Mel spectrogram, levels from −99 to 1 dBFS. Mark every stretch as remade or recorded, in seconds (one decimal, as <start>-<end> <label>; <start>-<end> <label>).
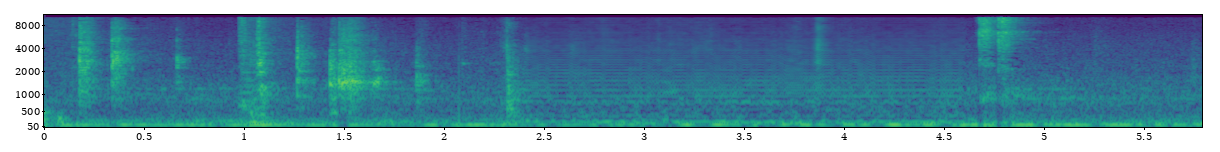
0.0-2.4 recorded; 2.4-4.6 remade; 4.6-5.8 recorded

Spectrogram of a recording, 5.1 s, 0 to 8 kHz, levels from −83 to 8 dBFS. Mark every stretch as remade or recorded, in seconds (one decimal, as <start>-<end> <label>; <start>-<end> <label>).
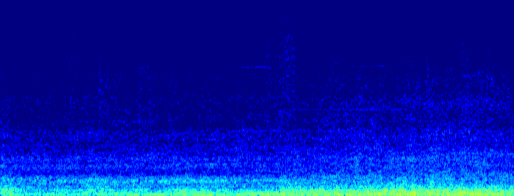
0.0-0.9 recorded; 0.9-2.0 remade; 2.0-5.1 recorded

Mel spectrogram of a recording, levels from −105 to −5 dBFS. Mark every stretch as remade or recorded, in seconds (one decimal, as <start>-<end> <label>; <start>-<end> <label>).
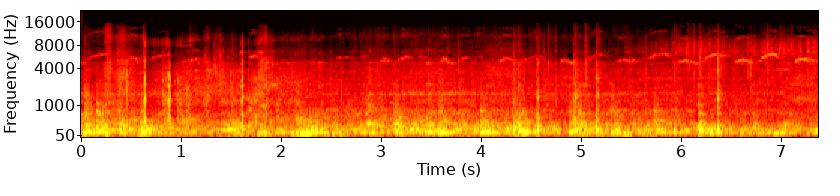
0.0-7.4 remade

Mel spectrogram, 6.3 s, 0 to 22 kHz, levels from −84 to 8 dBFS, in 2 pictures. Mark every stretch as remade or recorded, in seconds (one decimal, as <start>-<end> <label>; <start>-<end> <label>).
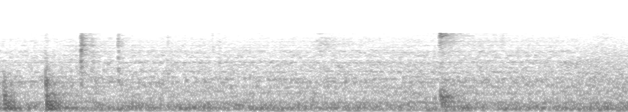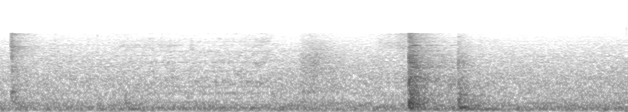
0.0-2.9 remade; 2.9-3.9 recorded; 3.9-4.5 remade; 4.5-6.3 recorded

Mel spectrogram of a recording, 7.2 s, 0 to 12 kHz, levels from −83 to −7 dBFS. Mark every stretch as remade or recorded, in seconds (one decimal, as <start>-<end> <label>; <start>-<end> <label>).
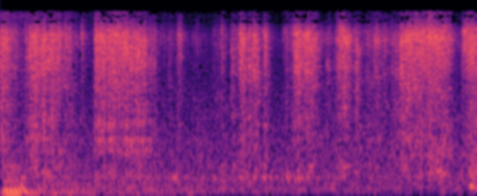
0.0-7.2 recorded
